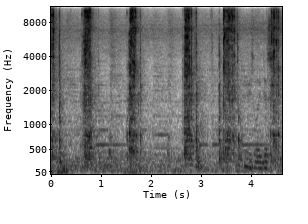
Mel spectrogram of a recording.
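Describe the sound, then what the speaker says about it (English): A 5/16 socket and ratchet screwing a cable railing fitting into a 9/16 hole, with short bursts of close ratchet clicking that come in spaced runs separated by quiet pauses. "I chose just a 5/16 socket and ratchet"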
